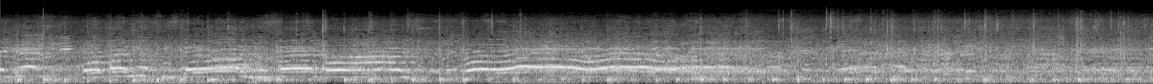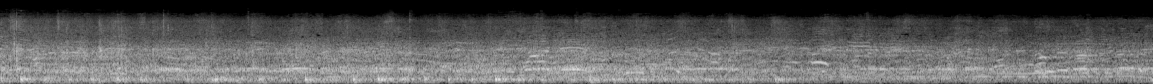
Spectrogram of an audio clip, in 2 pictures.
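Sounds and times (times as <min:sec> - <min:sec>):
crowd talking and shouting: 0:00.0 - 0:23.0
marchers chanting: 0:00.0 - 0:23.0.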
